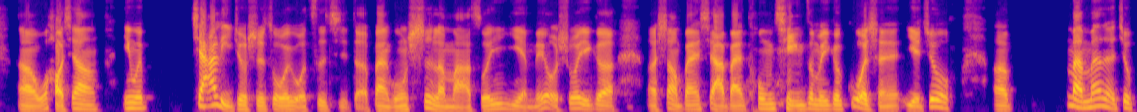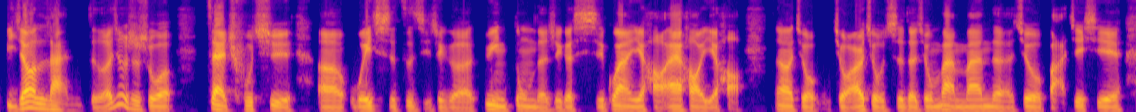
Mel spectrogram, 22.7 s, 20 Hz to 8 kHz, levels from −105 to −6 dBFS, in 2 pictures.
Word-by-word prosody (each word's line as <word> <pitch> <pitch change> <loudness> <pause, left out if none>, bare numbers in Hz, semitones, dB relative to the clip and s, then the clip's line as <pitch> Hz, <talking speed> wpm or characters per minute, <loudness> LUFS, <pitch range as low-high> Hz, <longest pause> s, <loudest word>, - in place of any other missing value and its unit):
呃， 100 -2 +3
我 - - 0
好 - - +5
像 120 -5 +2 0.2
因 145 +1 +1
为 145 - +4 0.5
家 - - +6
里 - - +2
就 110 +5 +1
是 105 -1 -1
作 100 - 0
为 100 - +3
我 90 - 0
自 100 +4 -6
己 90 - -10
的 - - -3
办 100 -3 +1
公 95 +3 -1
室 155 +7 0
了 95 -7 +3
嘛。 85 -1 -1
所 105 - -1
以 130 -1 -4
也 100 -4 -1
没 85 - -5
有 - - 0
说 140 0 0
一 115 - +2
个， 110 -4 +2 0.3
呃， - - -1
上 - - 0
班、 115 +2 +2
下 95 -4 +3
班 105 +1 +2
通 130 +3 -2
勤 110 -4 +1
这 130 - -1
么 115 - +2
一 110 - +1
个 120 0 +2
过 120 +2 +3
程， 100 -1 -2
也 105 -2 +2
就 155 - +1 0.3
呃， - - +1 0.5
慢 155 - +6
慢 185 +5 +2
地 175 -9 0
就 150 +1 -2
比 200 +8 -7
较 160 -3 +6
懒 105 - 0 0.2
得 85 0 -2
就 235 -1 -3
是 115 -4 -3
说 95 -2 -1 0.3
再 - - +7
出 105 - -5
去， 100 -4 -2 0.3
嗯， 85 -1 +1
维 95 +1 +2
持 95 -1 -4
自 100 +2 -9
己 85 -3 -14
这 85 - -7
个 80 -2 -4
运 100 -7 0
动 95 -1 -6
的 85 -1 -4
这 85 +2 -6
个 90 - -1
习 90 - -4
惯 95 +1 +2
也 95 - +2
好、 - - -3
爱 - - +4
好 90 - +1
也 85 +1 -2
好。 - - -6 0.3
那 - - +1
就 - - -3
久 - - -1
而 - - +3
久 85 - -3
之 85 +3 -4
地 90 - 0
就 90 +2 -4
慢 90 0 +1
慢 90 +2 -1
地 85 -4 -4
就 85 +1 -1
把 - - -5
这 95 - -2
些， 90 -1 -1
100 Hz, 250 characters per minute, -26 LUFS, 90-115 Hz, 0.5 s, 再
